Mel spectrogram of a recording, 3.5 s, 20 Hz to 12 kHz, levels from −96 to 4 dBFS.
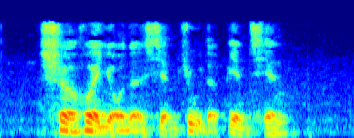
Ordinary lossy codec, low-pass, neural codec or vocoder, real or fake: AAC, 48 kbps; 7.2 kHz; none; real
